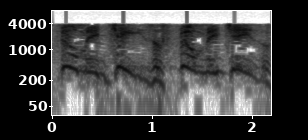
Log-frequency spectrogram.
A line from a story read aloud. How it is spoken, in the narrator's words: they get on the yell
